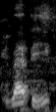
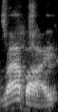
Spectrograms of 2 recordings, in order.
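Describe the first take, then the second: First: It is said the old Hebrew way. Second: It is said the English way. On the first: This is how the title was said in late antiquity. The speaker calls it right. "that's the actual pronunciation" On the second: This is how the title came down in English. The speaker calls it wrong. "with that pronunciation, it's actually kind of nonsensical in Hebrew"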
